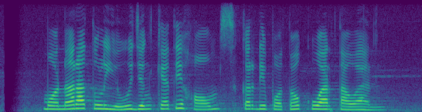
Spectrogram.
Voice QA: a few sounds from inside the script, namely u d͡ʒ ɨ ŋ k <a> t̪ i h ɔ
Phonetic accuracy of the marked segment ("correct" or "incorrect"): incorrect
